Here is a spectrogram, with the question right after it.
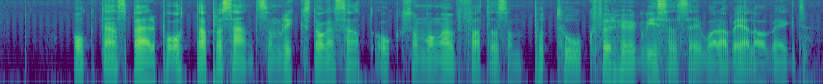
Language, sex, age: Swedish, male, 25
